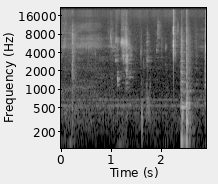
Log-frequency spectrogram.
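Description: Someone taking sips of water close up, quiet wet mouth sounds and swallows, then a few louder gulps near the end, with no talking.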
